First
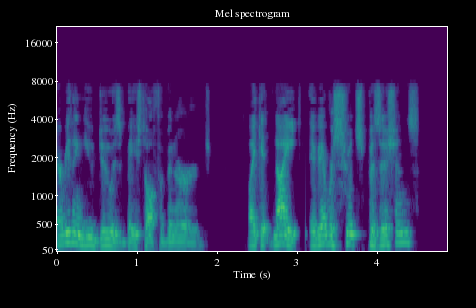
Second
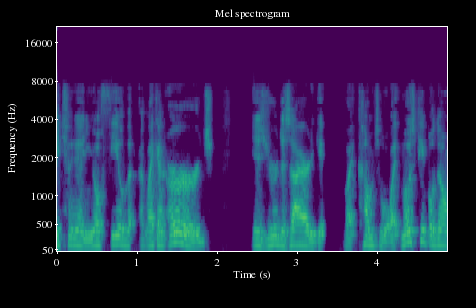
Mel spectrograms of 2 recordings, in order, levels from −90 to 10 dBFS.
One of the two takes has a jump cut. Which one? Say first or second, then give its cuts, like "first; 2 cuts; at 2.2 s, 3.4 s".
first; 1 cut; at 3.1 s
